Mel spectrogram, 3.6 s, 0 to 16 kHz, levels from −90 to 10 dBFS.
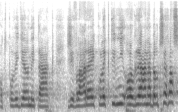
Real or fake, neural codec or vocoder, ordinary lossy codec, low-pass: real; none; Opus, 16 kbps; 14.4 kHz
